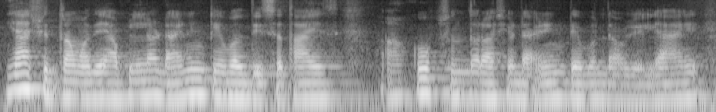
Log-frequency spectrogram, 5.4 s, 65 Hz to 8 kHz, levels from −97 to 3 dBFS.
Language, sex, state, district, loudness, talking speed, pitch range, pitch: Marathi, male, Maharashtra, Sindhudurg, -16 LUFS, 180 wpm, 115-125 Hz, 115 Hz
